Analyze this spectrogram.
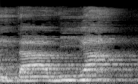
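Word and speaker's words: كِتَابِيَهْ: ta Har ada H ini namanya H wakaf maka bacanya kitabiah sultani sultaniah kemudian ada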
